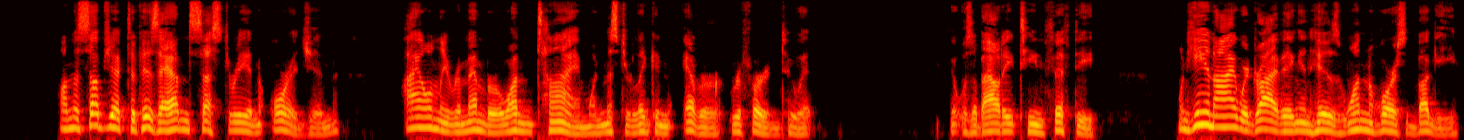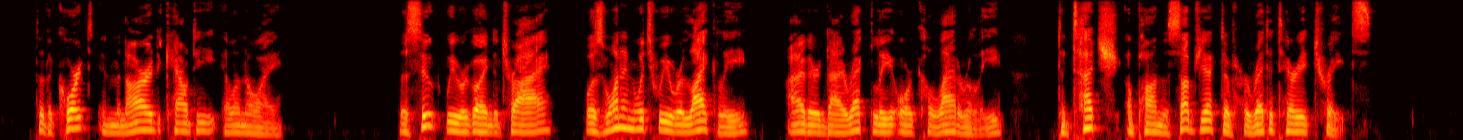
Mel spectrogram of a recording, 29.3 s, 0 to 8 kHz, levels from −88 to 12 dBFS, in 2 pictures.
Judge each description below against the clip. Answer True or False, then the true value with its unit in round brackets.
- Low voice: True (125 Hz)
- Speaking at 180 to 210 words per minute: False (140 wpm)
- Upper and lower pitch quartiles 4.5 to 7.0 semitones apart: True (4.9 semitones)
